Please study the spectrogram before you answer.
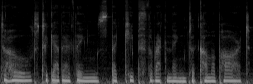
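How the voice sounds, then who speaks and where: A woman leads a guided sleep meditation in a very dark, mellow voice with a creaky edge. She speaks in a hushed whisper, extremely slowly, leaving long pauses between phrases. The delivery is scripted and unhurried. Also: low voice, little pitch movement.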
